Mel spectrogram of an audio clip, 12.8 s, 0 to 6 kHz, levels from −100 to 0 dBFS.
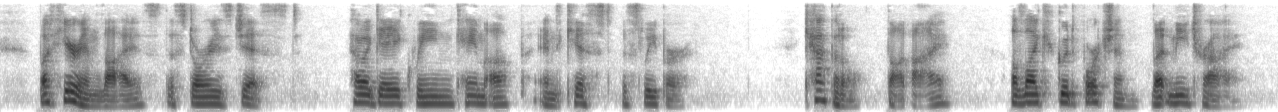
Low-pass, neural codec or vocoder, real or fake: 5.4 kHz; none; real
